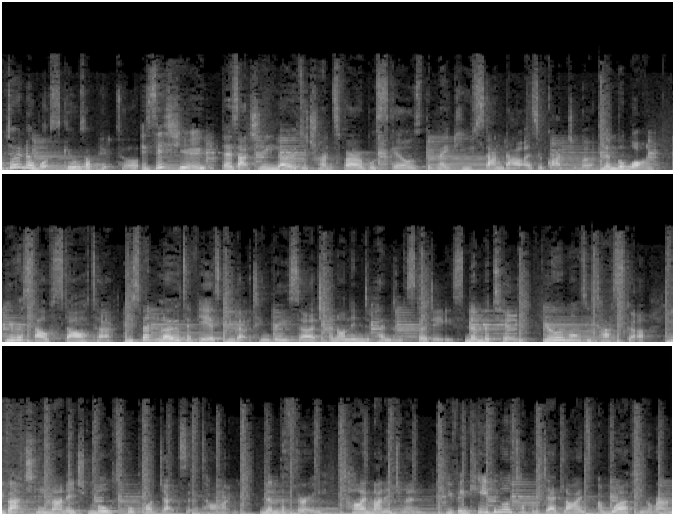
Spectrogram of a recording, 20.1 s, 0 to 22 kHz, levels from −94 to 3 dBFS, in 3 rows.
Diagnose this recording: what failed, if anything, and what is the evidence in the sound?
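Nothing failed: no stage between capture and playback leaves an audible fault anywhere in the recording.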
